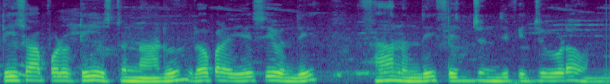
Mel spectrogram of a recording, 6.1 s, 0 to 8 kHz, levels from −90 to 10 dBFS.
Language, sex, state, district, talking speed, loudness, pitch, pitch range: Telugu, male, Andhra Pradesh, Annamaya, 145 wpm, -14 LUFS, 135 Hz, 130-145 Hz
